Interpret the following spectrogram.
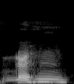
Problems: constant background noise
